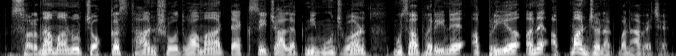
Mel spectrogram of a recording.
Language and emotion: Gujarati, disgusted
